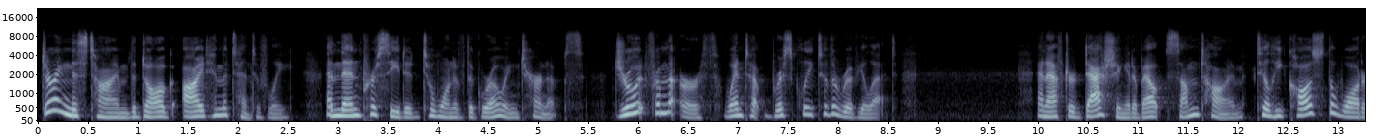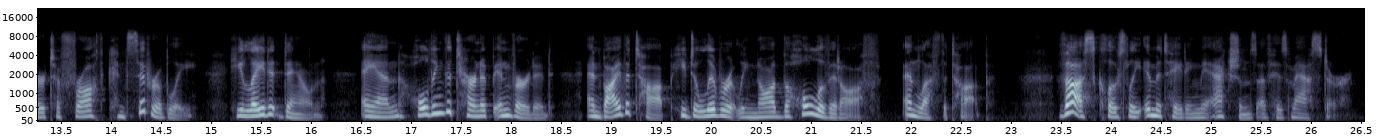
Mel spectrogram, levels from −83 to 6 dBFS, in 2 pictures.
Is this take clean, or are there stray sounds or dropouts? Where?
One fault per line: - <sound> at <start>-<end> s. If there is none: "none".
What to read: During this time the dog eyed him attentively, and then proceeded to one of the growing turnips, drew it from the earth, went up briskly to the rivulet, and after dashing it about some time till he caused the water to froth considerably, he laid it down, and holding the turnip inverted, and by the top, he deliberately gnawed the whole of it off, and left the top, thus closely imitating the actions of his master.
none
